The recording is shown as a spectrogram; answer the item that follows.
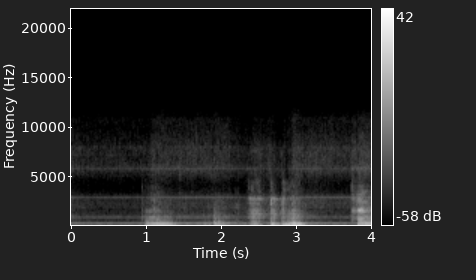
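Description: Steady electrical mains hum in the recording, with a few short vocal sounds from a man breaking in over it. The last of these, near the end, is the word "and".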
